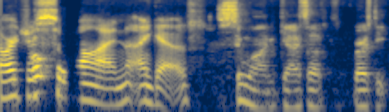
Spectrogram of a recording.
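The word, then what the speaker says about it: Siuan: So Swan. It's like Swan. Swan, but with like a little Swan. sh in there. Swan. Yeah, or just Swan, I guess. Swan.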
